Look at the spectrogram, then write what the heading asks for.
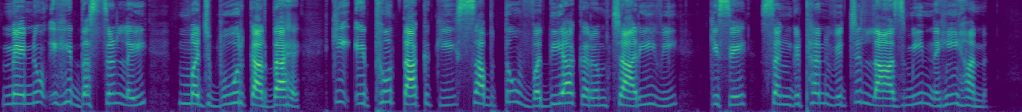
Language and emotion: Punjabi, disgusted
